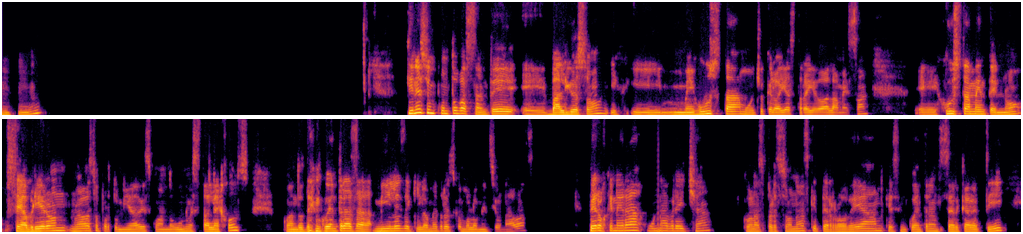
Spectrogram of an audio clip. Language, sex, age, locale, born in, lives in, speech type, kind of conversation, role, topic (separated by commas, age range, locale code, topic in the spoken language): Spanish, male, 25-29, es-MX, Mexico, Mexico, conversation, podcast, guest, ¿Cómo han cambiado las relaciones familiares con las redes sociales?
